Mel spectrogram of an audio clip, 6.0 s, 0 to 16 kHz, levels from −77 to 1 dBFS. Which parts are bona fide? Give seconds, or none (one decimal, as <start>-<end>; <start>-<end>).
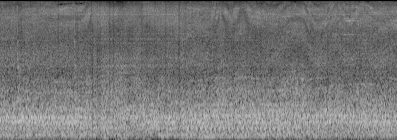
0.0-1.4; 2.8-6.0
